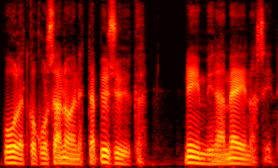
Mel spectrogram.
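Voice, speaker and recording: Guy voicing a gruff old peasant grump, blustery, low-ish voice, dry. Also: steady tone, dry recording, full character voice. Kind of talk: audiobook character voice.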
